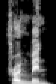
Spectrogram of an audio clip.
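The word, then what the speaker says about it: Khruangbin: How you pronounce that? Krungbin.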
